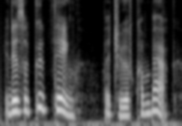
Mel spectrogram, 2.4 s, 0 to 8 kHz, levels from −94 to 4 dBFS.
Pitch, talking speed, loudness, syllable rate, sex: 215 Hz, 245 wpm, -19 LUFS, 5.3 syllables/s, female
